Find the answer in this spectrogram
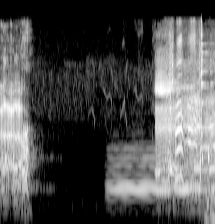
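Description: A cartoon monkey's wordless vocal chatter with a wobbling pitch. It cuts off about a quarter second in, leaving a short gap of near silence. A held music chord comes in at about one second, and the chatter starts again near the end.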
